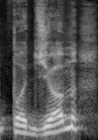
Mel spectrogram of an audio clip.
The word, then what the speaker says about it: podium: du XXe siècle et il a gardé un accent latin avec un U qu'on prononce comme un O, podium, prononciation ancienne de cette langue latine qu'on va retrouver dans d'autres mots, podium, forum, décorum, sérum, etc.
